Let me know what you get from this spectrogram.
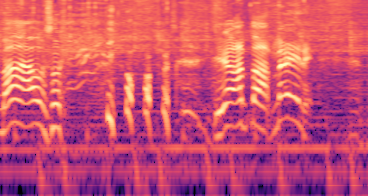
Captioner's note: laughter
